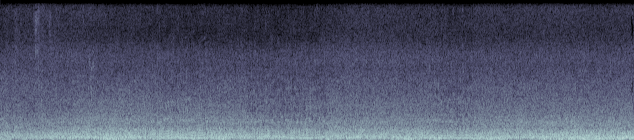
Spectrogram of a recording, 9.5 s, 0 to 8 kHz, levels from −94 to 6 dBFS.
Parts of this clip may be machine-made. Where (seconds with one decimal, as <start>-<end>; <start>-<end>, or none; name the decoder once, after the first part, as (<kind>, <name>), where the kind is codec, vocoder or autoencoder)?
2.3-3.1 (vocoder, HiFi-GAN); 3.7-4.9; 6.6-7.1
